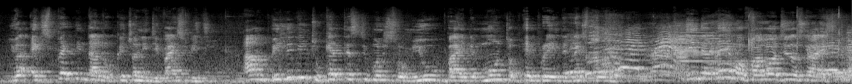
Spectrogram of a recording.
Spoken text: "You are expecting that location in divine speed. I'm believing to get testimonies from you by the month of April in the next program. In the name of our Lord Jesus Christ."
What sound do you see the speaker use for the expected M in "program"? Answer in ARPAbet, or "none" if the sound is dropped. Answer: none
